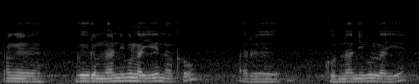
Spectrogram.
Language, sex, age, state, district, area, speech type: Bodo, male, 30-45, Assam, Kokrajhar, rural, spontaneous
